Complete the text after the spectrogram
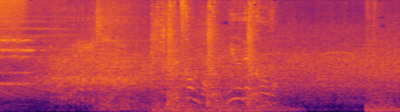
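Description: Bright electronic game music plays.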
